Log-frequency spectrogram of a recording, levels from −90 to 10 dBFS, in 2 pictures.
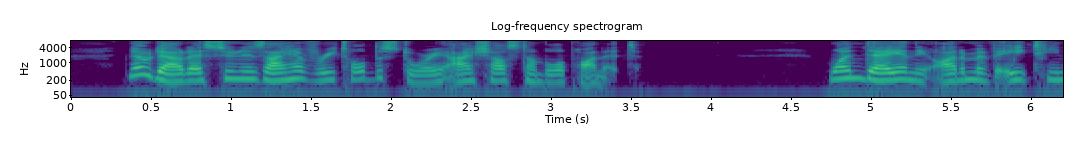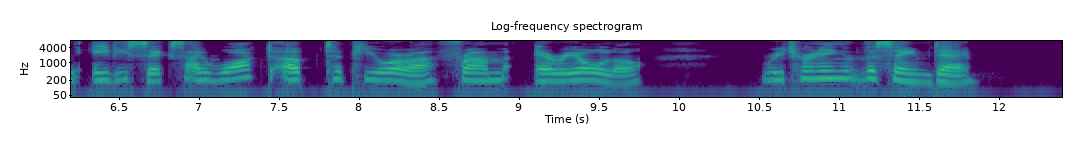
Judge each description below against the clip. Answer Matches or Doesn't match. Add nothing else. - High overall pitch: Matches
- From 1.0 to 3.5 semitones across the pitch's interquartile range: Matches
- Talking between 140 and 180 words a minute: Matches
